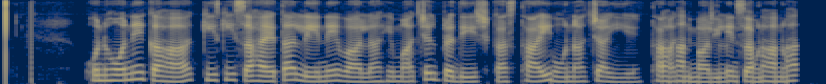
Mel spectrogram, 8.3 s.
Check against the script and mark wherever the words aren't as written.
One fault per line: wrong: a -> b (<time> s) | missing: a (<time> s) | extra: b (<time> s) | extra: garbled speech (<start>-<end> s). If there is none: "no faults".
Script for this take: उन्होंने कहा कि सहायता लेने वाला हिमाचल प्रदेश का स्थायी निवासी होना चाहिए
extra: कि (2.2 s)
missing: निवासी (5.5 s)
extra: garbled speech (6.5-8.0 s)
